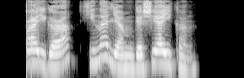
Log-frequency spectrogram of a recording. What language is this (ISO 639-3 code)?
qva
